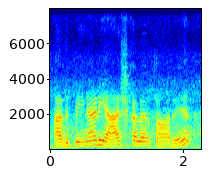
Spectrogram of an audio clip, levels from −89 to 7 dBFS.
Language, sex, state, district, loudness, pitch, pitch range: Tamil, female, Tamil Nadu, Chennai, -15 LUFS, 215 Hz, 195-240 Hz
